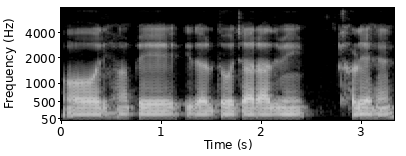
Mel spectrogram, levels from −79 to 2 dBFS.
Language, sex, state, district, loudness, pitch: Hindi, male, Uttar Pradesh, Etah, -18 LUFS, 85 Hz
